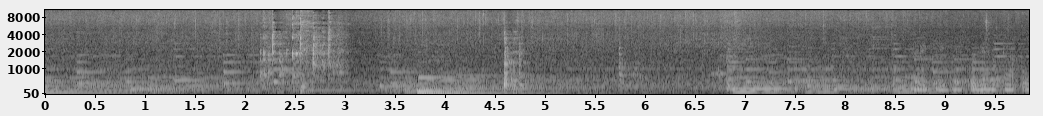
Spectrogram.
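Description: Garlic and chili paste frying for a rohu fish dish, a steady close sizzle with stirring scrapes and brief louder bursts, no voices.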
